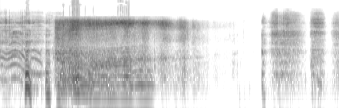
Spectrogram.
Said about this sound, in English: Did you just blow your nose into a chihuahua?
